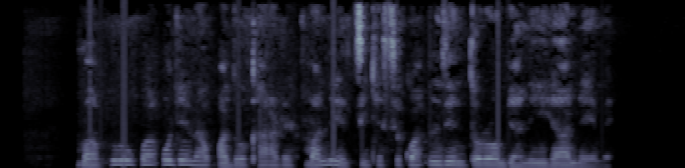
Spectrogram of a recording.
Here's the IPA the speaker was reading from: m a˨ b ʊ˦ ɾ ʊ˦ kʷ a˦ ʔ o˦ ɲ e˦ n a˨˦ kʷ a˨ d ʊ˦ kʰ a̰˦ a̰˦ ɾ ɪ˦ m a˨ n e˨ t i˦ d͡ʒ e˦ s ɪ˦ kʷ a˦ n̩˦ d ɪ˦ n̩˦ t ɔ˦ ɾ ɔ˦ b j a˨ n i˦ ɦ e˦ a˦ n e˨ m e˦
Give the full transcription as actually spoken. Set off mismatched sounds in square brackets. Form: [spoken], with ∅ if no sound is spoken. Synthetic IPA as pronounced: m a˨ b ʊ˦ ɾ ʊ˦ kʷ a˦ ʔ o˦ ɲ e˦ n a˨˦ kʷ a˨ d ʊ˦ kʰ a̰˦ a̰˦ ɾ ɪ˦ m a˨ n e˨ t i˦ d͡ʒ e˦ s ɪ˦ kʷ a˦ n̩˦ d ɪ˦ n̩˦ t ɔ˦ ɾ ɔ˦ b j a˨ n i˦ ɦ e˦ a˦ n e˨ m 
